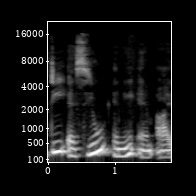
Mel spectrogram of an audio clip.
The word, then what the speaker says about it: tsunami: Indian Ocean, that was tsunami. On number 6, in tsunami, T is silent. So, this is T-S-U-N-A-M-I, tsunami.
